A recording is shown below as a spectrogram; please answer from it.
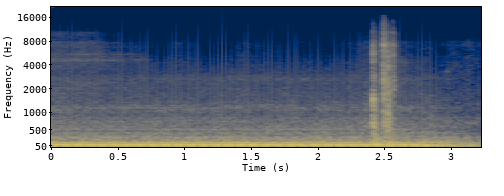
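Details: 2012 Ram 1500 Hemi V8 idling on a newly programmed key fob, then powered down; deep, even rumble, a brief click, then it fades off, running smoothly.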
